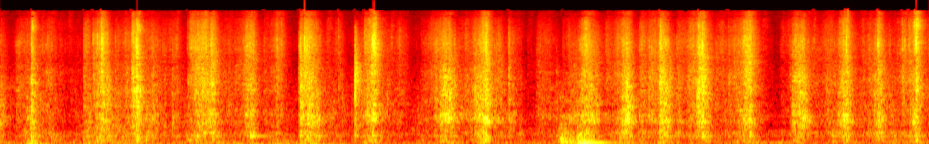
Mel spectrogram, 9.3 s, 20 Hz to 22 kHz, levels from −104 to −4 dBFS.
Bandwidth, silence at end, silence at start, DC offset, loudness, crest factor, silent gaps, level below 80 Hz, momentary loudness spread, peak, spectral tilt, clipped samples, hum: 17 kHz; 0 s; 0 s; under 0.1%; -22 LUFS; 24 dB; none; -40 dBFS; 14 LU; 0 dBFS; -1 dB/octave; under 0.1%; none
